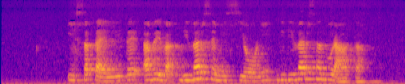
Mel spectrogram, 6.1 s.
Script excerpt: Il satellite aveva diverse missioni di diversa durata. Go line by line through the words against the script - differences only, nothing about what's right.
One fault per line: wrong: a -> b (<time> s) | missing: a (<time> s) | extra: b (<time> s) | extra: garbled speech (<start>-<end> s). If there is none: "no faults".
no faults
